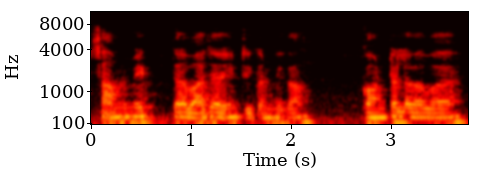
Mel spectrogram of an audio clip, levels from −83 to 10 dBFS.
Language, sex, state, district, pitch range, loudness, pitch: Hindi, male, Bihar, Muzaffarpur, 110-115 Hz, -29 LUFS, 110 Hz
